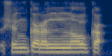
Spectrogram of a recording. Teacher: ತುಟಿ ಸ್ಪರ್ಶ ಆಗ್ಬಾರ್ದು, ಮಕಾರ ಬರಬಾರ್ದು, ಅದು ಅನುಸ್ವಾರ ಅಷ್ಟೇ ಅಲ್ಲಿರೋದು. ಹಾಗಾಗಿ ಮಕಾರ ಕೇಳಿಸ್ದಂಗೆ ಶಂಕರಲ್ಲೋಕ ಶಂಕರಂ ಅಂತ ಲಾ ಅನ್ನೋದನ್ನ ಅಲ್ಲಿ ಅಲ್ಲಿ ಲಾಗೆ ಒಂದು ಒತ್ತಕ್ಷರ ಸೇರ್ಕೊಳ್ಳುತ್ತೆ, ಮತ್ತೆ ಅದು ಅನುನಾಸಿಕವಾಗಿ ಹೇಳ್ತೀವಿ ಲಾ ಅಂತ.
